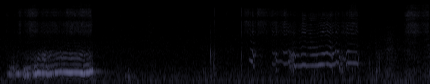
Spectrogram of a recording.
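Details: Sleeping female harlequin rabbit snoring and talking: a one-second wavering squeaky whine rising slightly, a quiet pause, then a fainter warbling squeak near the end.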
